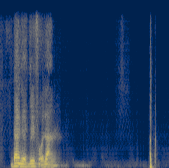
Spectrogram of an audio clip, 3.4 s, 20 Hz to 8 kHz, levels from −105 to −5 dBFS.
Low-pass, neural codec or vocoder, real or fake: 7.2 kHz; codec, 16 kHz, 1 kbps, FreqCodec, smaller model; fake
